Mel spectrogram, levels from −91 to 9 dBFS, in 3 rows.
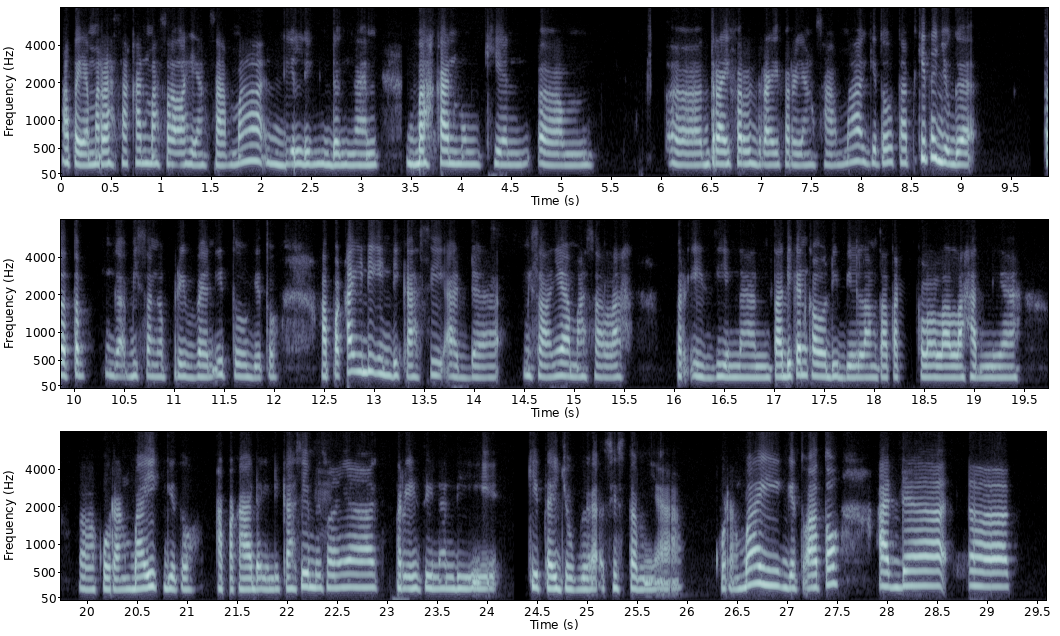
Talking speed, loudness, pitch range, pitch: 120 wpm, -19 LUFS, 205-235 Hz, 215 Hz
